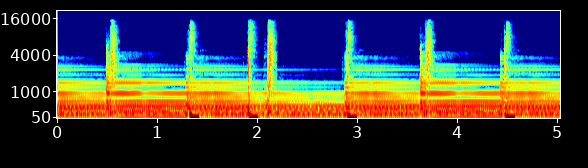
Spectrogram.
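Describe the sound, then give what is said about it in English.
A single snare drum cracks sharply and repeatedly in a lo-fi hip-hop beat, striking over sustained, warm chords, with two hits in quick succession near the middle. “Without a trick, if you only have one snare, it sounds like this.”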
